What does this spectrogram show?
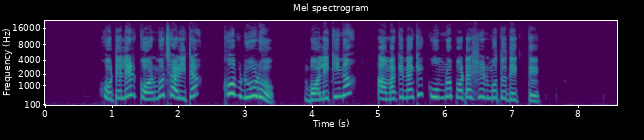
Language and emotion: Bengali, sad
